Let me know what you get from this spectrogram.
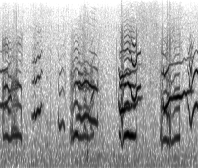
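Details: Newborn mixed-breed puppies, eyes not yet open, give high, wavering whimpering cries in short bursts of about half a second, five or six over four seconds with quiet gaps between, each cry bending up and down in pitch.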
